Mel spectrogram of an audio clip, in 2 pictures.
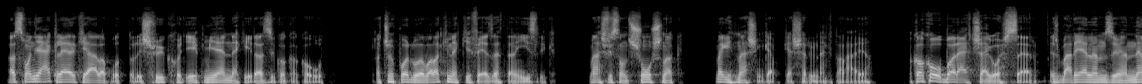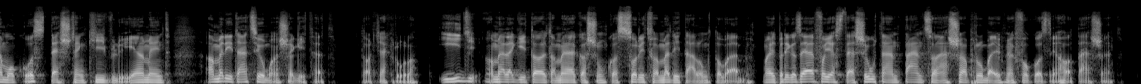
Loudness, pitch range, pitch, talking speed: -21 LUFS, 95-115 Hz, 105 Hz, 160 wpm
